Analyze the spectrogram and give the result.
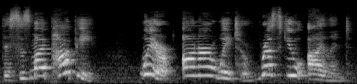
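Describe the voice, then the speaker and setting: Woman, high-pitched, lively swooping intonation, expressive read-aloud for kids, questioning and exclamatory, distant mic. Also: normal speed. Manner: animated, exclamatory, addresses young listeners with questions. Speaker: storybook reader.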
